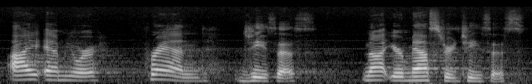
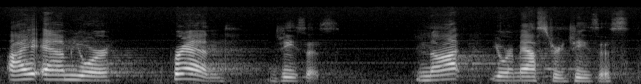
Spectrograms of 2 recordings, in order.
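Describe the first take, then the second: First: It is said in a plain, neutral tone. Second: It is said in a warm, loving tone.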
